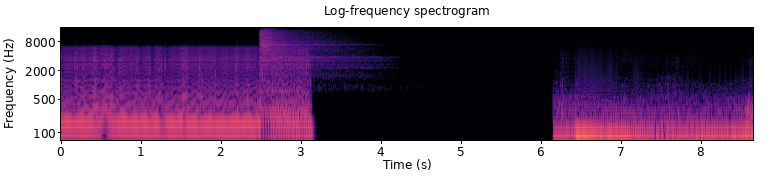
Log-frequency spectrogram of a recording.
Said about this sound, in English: What the fuck is this bus doing? Just kind of camping out here. That's annoying.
